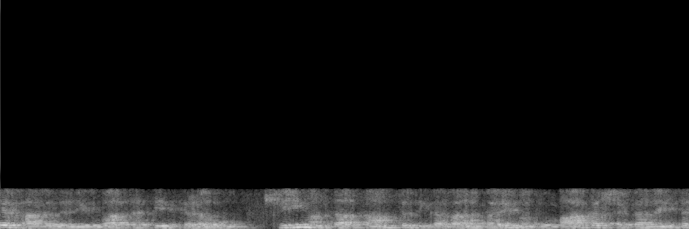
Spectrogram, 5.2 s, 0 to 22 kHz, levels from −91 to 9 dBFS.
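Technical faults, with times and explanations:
Throughout, G.729 codec: the speech has been squeezed through a low-rate voice codec, consistent with an 8 kbit/s G.729-family coder, which discards the waveform and rebuilds it from a vocal tract filter, a pitch predictor and a few coded pulses per frame. Everything above 3.8 kHz is gone, so the speech sounds dull and boxed-in, and the resynthesis leaves a plainly audible rough, buzzy, slightly synthetic texture on every syllable.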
